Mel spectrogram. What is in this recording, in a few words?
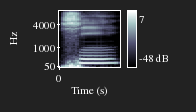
"sinn2", Taiwanese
